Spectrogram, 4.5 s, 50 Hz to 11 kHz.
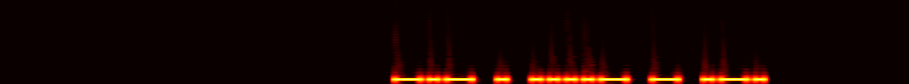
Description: Morse code, heard as a keyed tone, about 28 wpm, 700 Hz. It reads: KE4TR
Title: USA Call Signs - 5 Characters - Repeated 3x - 28wpm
